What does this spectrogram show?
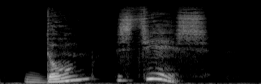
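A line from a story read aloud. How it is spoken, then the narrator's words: Plain. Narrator (Russian): ответила Близ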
